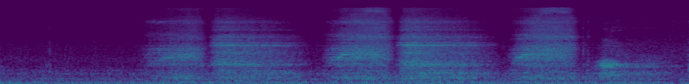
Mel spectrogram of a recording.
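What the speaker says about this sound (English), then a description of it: "I breathe in and out." Breathing in and out through a reservoir bag, three long airy broadband breaths spaced about a second apart, close and fairly loud over a low steady background.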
